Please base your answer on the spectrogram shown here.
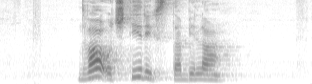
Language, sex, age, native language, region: Slovenian, female, 30-49, Slovenian, Drava region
